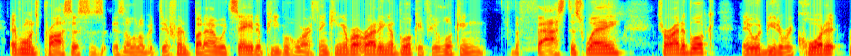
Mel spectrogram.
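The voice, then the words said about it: Massachusetts accent. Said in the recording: “There's my Massachusetts accent.”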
